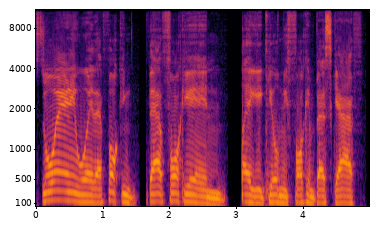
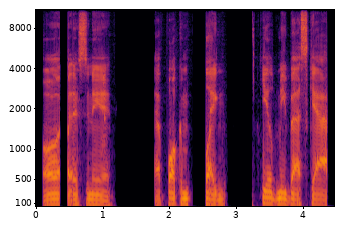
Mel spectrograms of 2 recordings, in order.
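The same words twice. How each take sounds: First: Put-on Boston accent, aggrieved; Boston halfling. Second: Low-pitched Cockney grumble; Cockney halfling. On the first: Halfling retells his cat's death to a traveller, Boston accent. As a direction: complain like a Bostonian. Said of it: "Yeah, he's from Boston". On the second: Acted. Halfling tells a traveller about the plague, low Cockney voice. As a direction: gripe in a low Cockney accent. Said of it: "'cause he's Cockney".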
